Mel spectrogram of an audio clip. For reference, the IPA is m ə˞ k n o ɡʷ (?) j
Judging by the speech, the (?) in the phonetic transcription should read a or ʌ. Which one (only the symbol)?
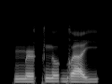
a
